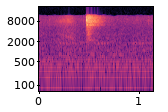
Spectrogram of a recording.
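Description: A fine blade scratches a diagonal line into a new, solid pink soap bar held in the hand. It makes a single short, bright, crisp scrape that fades quickly over a faint quiet background.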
